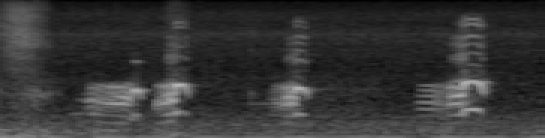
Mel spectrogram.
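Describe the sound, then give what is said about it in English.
Goose calls honking in a short series, about four nasal, mid-pitched honks with gaps between them, over a steady low hum and no talking. “What calls does he have?”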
